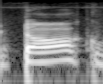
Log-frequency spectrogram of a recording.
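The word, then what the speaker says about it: talk: देखो के से पहले आया एल तो ये टॉक वॉक एल पहले है के से चौक इसी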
